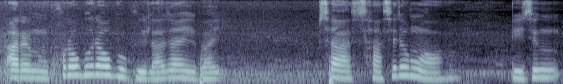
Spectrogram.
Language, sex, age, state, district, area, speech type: Bodo, female, 60+, Assam, Kokrajhar, rural, spontaneous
